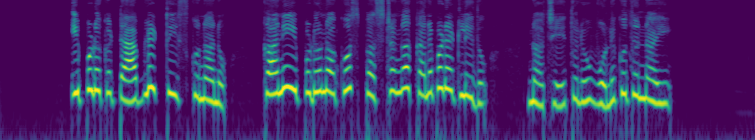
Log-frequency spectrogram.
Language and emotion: Telugu, fearful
